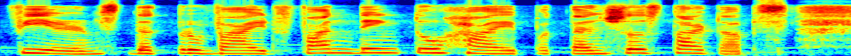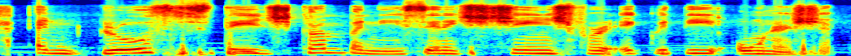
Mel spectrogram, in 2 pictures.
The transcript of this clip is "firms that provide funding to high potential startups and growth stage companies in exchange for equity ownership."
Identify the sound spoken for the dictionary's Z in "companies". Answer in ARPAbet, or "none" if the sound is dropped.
S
